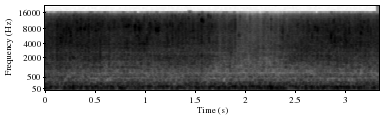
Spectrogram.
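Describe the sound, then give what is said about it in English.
Butter sizzles as it melts in a hot pan for cooking eggs, a steady, bright frying hiss that dips slightly midway and then builds again, with no talking. “I'm gonna add a nice glug of butter to the pan.”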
